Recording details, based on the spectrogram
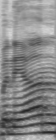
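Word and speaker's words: banyan: अगर आप यहां पे देखें तो ये आपके सामने बेनियन ट्री बना हुआ है। हम इसे बेनियन के स्पेलिंग्स यू लिखते हैं, आपने बनियान नहीं पढ़ना, इसको बेनियन ही पढ़ना है।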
